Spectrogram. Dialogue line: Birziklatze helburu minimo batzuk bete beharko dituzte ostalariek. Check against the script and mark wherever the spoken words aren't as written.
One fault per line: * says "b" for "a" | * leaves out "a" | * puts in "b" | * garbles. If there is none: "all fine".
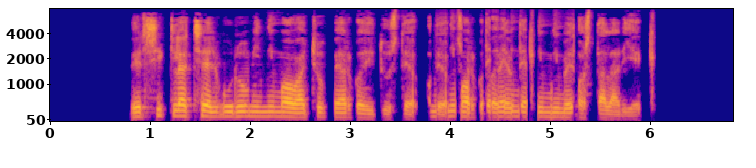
* leaves out "bete"
* garbles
